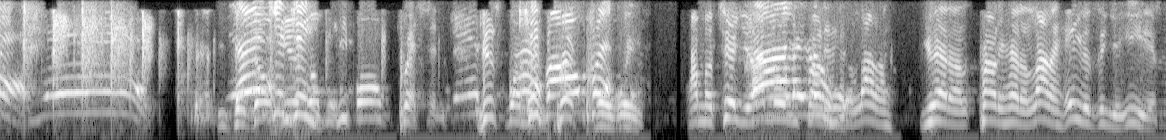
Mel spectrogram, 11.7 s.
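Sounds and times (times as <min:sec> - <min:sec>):
audience clapping hands in rhythm: 0:00.0 - 0:04.1
speech: 0:02.2 - 0:11.6.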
